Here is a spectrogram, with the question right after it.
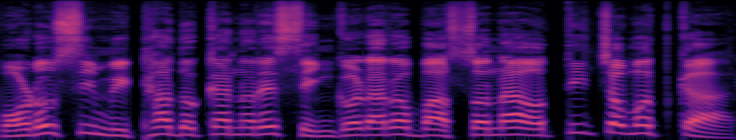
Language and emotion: Odia, happy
